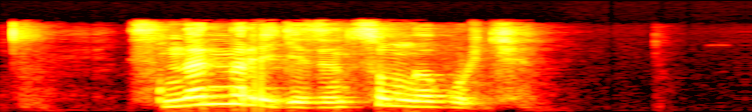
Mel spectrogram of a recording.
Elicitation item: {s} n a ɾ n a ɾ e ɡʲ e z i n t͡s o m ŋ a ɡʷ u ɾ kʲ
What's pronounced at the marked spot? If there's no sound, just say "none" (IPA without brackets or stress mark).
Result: s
